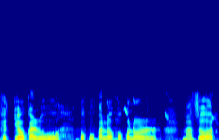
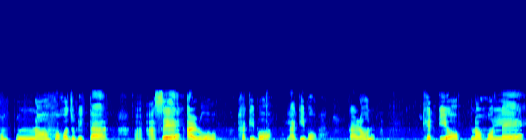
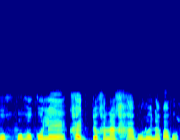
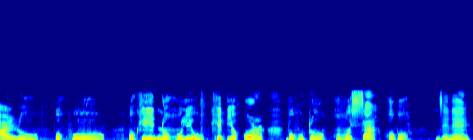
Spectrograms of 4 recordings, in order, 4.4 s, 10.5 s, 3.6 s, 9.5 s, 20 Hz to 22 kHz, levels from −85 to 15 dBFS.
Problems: background sounds at intervals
